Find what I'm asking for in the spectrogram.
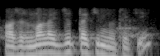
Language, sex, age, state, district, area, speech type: Nepali, male, 18-30, West Bengal, Darjeeling, rural, conversation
